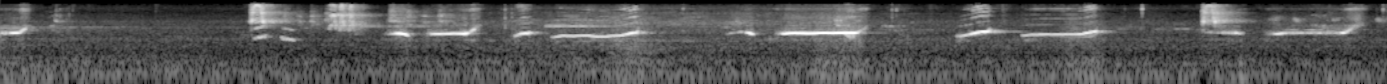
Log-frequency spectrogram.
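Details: Pet cockatiel kept at home giving a series of short whistled notes, many slightly rising or wavering, mixed with a few harsh broadband chirps, spaced irregularly over about seven seconds against a quiet background.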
